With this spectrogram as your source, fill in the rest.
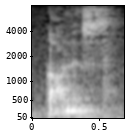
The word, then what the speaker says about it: connoisseur: कॉनिस। Spelling देखिए, CONNOISSEUR।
